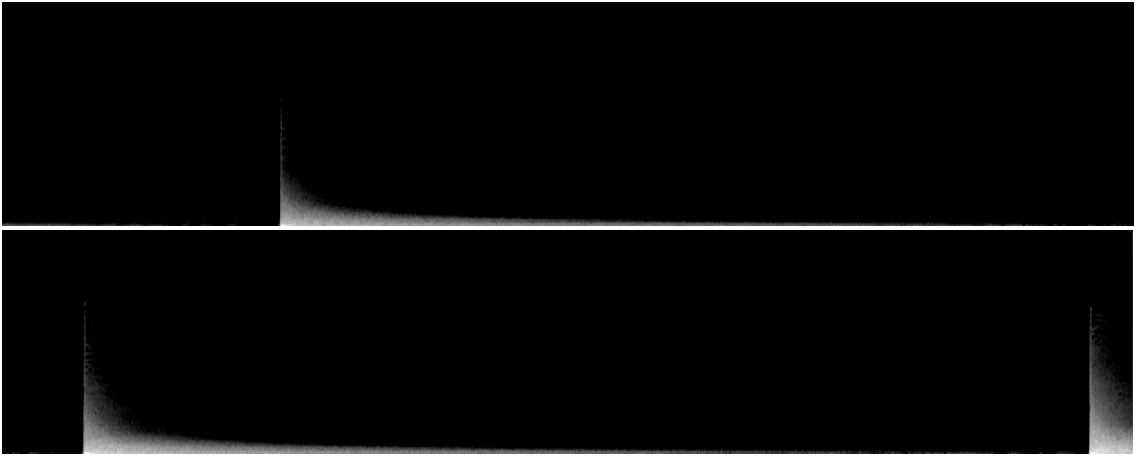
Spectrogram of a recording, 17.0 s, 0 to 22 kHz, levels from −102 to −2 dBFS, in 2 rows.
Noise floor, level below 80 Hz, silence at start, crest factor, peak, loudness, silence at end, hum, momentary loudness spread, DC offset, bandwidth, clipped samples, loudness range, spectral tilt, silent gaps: -87 dBFS; -48 dBFS; 2.1 s; 26 dB; 0 dBFS; -20 LUFS; 0 s; none; 29 LU; under 0.1%; 4.2 kHz; under 0.1%; 20 LU; -9.5 dB/octave; 7.83-7.88 s, 7.97-8.09 s, 8.21-8.26 s, 8.43-8.48 s, 8.61-8.67 s, 8.77-9.09 s, 16.15-16.39 s, 16.53-16.62 s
